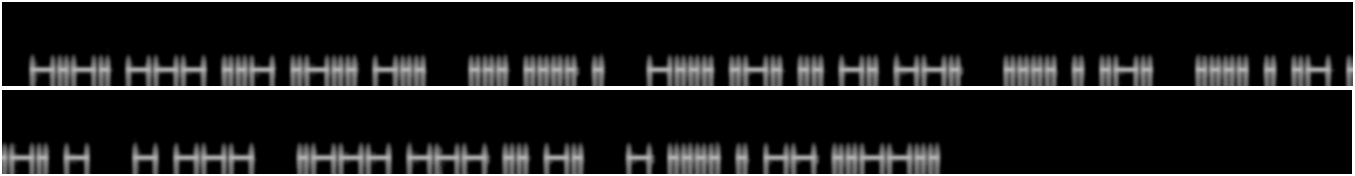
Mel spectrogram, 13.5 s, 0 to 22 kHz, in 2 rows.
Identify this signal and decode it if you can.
Morse code, heard as a keyed tone, about 34 wpm, 700 Hz. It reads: COULD SHE BRING HER HEART TO JOIN THEM?
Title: Sentences from Top 1400 Words 35wpm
